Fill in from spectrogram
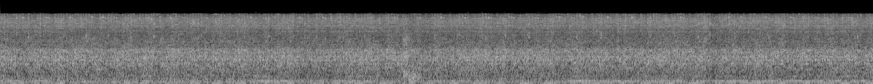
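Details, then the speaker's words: Ford Cortina Mk3 Estate with carburetor refitted, new vacuum pipe, gasket suspected worn: hissy, uneven idle with a brief stumble midway, smoky; running rough, still not right, before the carb rebuild kit. "hmm still not quite right something definitely not right here oh smokey"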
